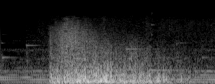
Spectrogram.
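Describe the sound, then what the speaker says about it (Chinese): Rain bursts in suddenly in an animated series, a dense rushing wash that swells loud within half a second and holds steady, alone with a faint musical hum beneath. "下雨了。"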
